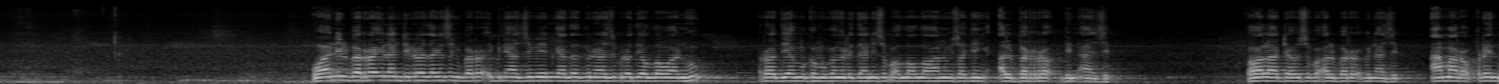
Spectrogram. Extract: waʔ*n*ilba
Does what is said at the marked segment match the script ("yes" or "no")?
yes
